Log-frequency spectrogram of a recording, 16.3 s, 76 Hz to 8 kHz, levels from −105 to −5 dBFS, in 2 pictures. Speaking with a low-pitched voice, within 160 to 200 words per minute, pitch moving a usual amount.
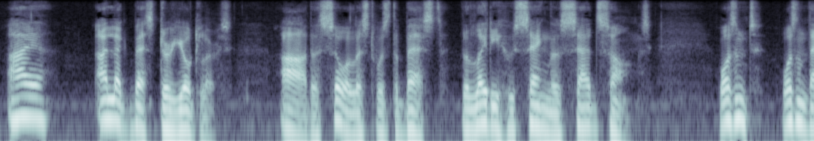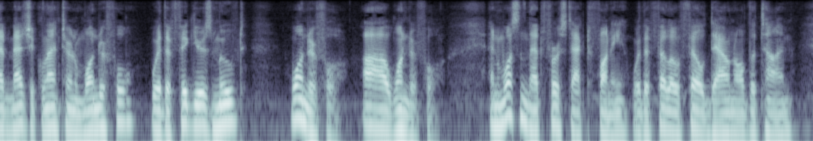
Yes: low, 110 Hz; average, 170 wpm; average, 4.5 semitones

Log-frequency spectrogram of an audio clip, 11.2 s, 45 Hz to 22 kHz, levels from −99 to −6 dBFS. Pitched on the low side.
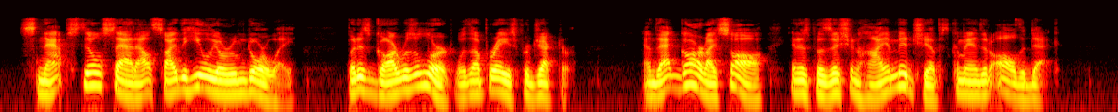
Yes: low, 125 Hz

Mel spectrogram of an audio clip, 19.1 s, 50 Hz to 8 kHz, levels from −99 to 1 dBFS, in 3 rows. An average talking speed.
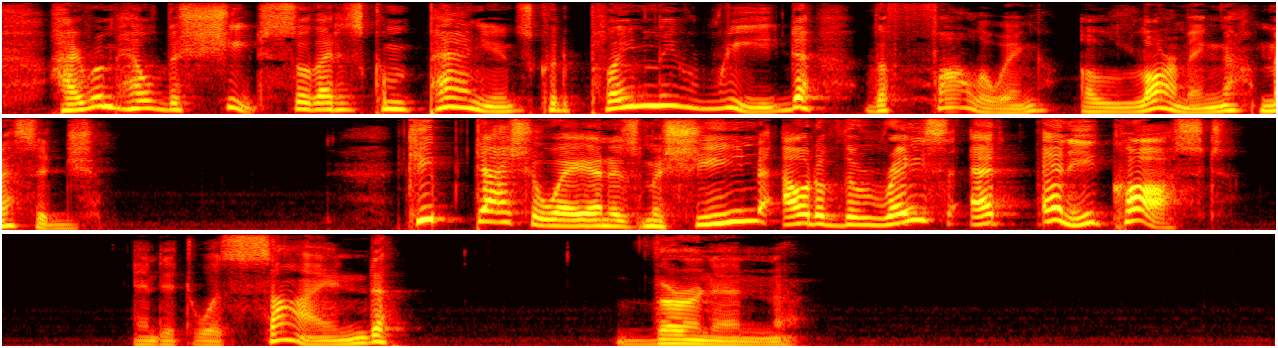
No: slow, 100 wpm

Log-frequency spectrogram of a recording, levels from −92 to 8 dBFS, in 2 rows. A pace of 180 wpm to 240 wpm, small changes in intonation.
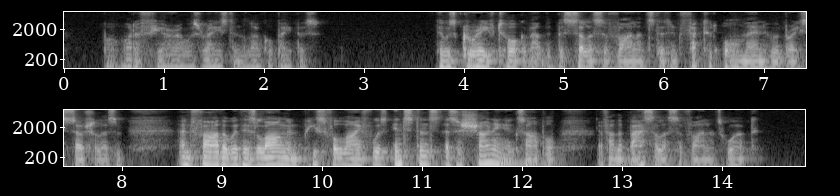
Yes: average, 190 wpm; narrow, 2.3 semitones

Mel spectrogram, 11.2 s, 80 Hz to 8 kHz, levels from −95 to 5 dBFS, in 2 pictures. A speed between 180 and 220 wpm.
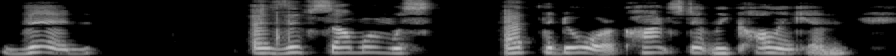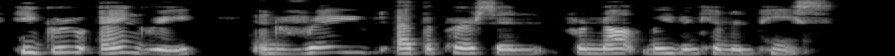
No: average, 145 wpm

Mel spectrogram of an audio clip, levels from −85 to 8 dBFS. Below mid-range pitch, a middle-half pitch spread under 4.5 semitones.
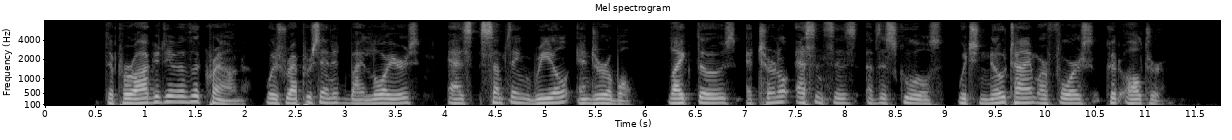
No: medium, 155 Hz; narrow, 2.5 semitones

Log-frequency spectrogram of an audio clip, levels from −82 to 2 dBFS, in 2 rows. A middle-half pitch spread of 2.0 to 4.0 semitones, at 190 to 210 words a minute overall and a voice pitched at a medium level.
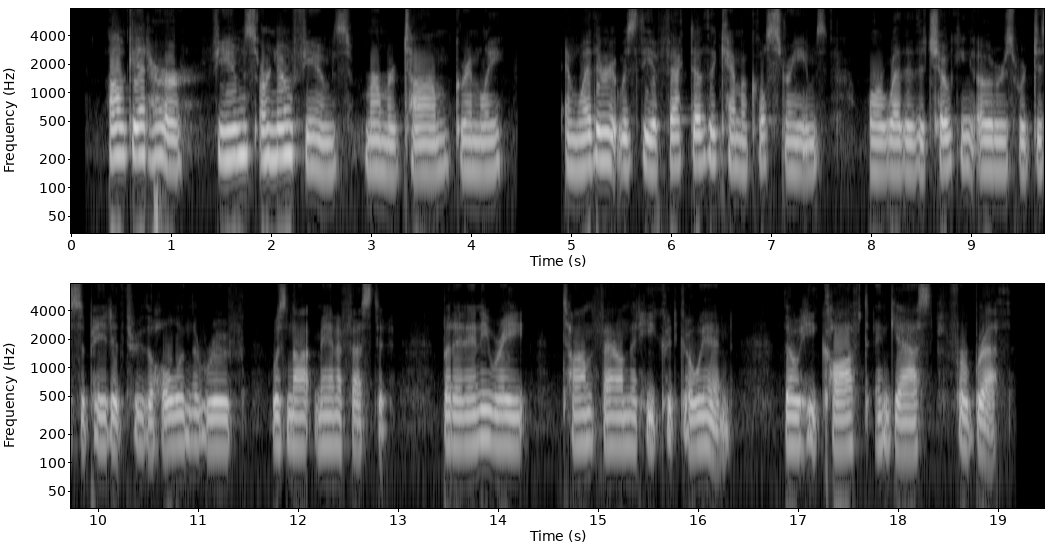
No: narrow, 2.5 semitones; average, 165 wpm; medium, 155 Hz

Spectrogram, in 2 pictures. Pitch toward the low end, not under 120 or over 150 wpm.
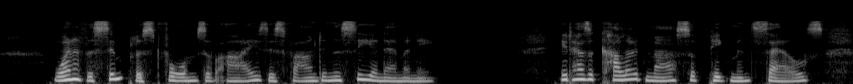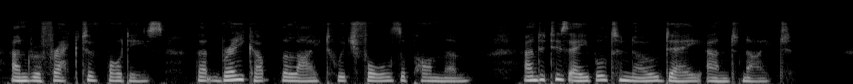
No: medium, 170 Hz; average, 145 wpm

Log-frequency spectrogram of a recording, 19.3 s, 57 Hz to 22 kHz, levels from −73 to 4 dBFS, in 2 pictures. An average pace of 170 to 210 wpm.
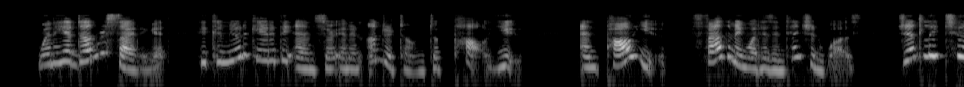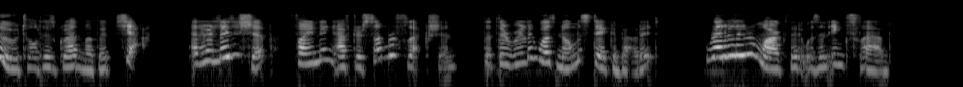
No: average, 160 wpm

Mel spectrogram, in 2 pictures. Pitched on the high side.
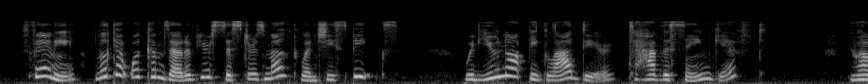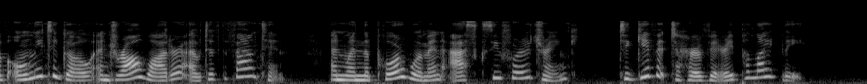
Yes: high, 230 Hz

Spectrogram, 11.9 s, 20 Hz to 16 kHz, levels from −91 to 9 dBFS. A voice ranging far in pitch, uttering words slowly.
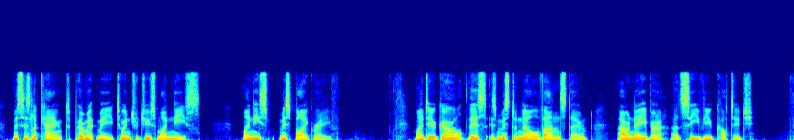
Yes: wide, 6.5 semitones; slow, 125 wpm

